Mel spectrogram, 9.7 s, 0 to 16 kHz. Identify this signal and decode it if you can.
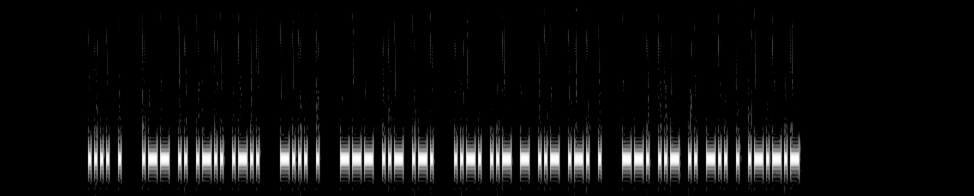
Morse code, heard as a keyed tone, about 40 wpm, 700 Hz. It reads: HE WILL BE OUR FUTURE GUIDE.
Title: Sentences from Top 1000 Words - Review Part 3 - 40wpm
